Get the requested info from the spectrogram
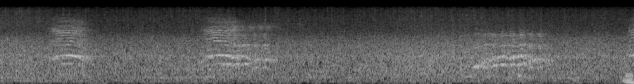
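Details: Black goats at a Jeju farm holding about 3,000 of them, near the cypress forest of Goi Oreum: four wavering, harmonic bleats, one every one to three seconds, over a constant broadband hiss.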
